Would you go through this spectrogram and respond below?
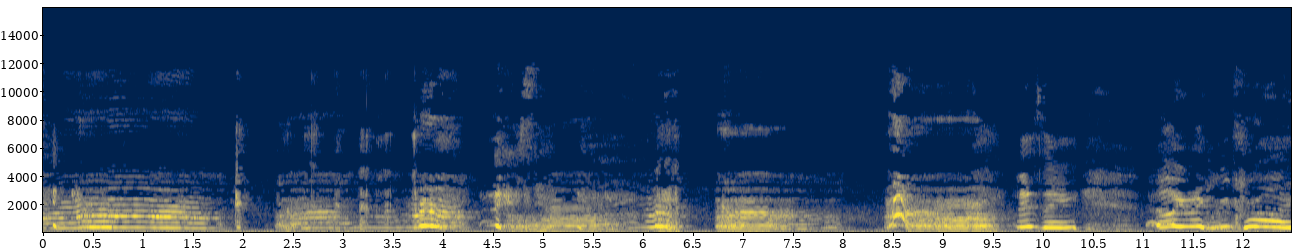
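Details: Rescue dog, a Staffordshire Bull Terrier crossed with a Rhodesian Ridgeback, howling to her walker friend for attention; drawn-out wavering howls and whimpers in bursts with short pauses, a person's voice also heard.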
